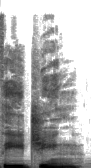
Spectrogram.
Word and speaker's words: Tao Te Ching: In the Tao Te Ching (Pronounced: Dao The Jing), ancient Chinese philosopher Lao Tzu (Pronounced L-ah-oh D-zoo) wrote: "Life is a series of natural and spontaneous changes.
